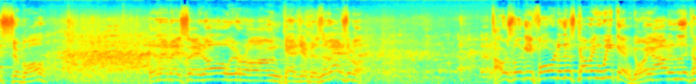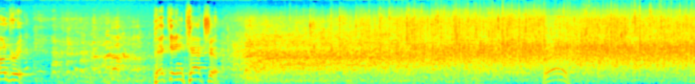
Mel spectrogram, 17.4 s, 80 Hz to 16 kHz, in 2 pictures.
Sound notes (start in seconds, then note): 7.2 laughter; 14.3 laughter; 16.5 applause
